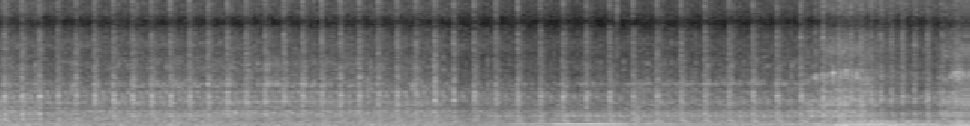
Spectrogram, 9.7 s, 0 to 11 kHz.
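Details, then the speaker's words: Scania truck with a DC13 diesel: idling with a sharp, uneven tapping over the clatter, localized at cylinder 5. Caused by a rocker arm retainer broken in three places, leaving the rocker arms loose; the camshaft is undamaged. "Сам распредвал не поврежден, в хорошем состоянии, но стук у нас исходил именно от того, что у нас поломано и не прикручено вот эти коромысла, и они свободно гуляли в этом двигателе."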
